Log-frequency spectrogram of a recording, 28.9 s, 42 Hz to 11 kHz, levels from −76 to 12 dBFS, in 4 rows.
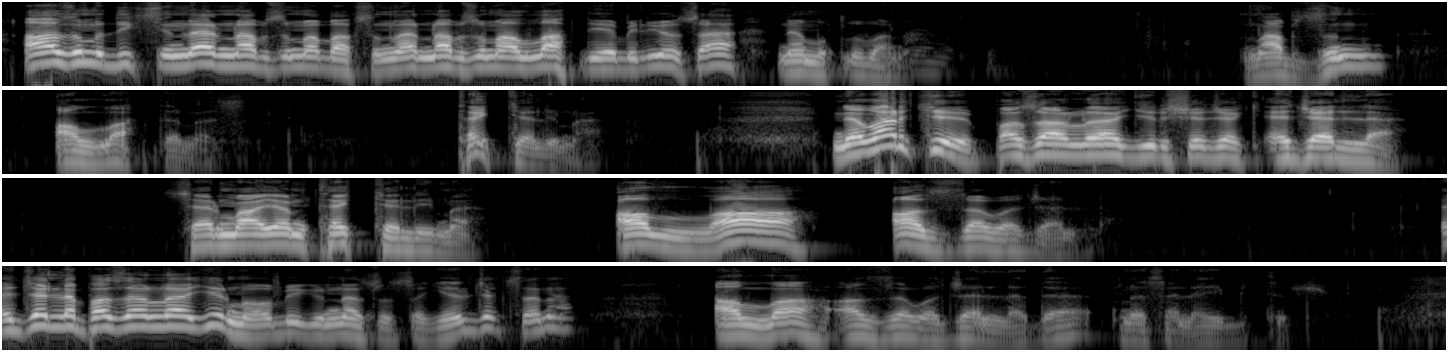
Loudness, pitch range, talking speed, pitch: -17 LUFS, 115-160 Hz, 95 wpm, 135 Hz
